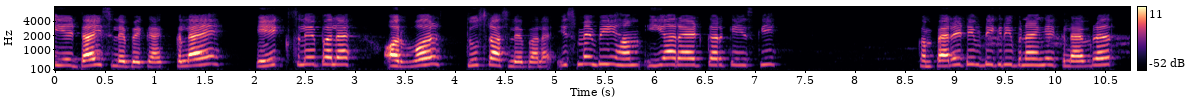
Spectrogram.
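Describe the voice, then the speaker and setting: A woman teaching an English grammar lesson, explaining patiently and slowly stretching out the example words. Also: high voice, a bit bright.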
